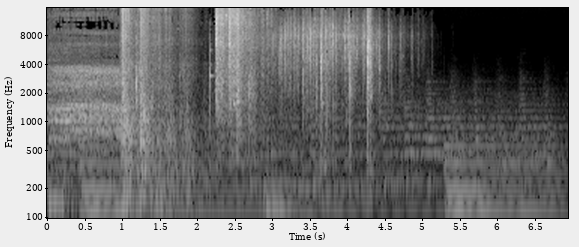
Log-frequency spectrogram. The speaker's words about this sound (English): she hears two loud thumps on a car and a sound like wood breaking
